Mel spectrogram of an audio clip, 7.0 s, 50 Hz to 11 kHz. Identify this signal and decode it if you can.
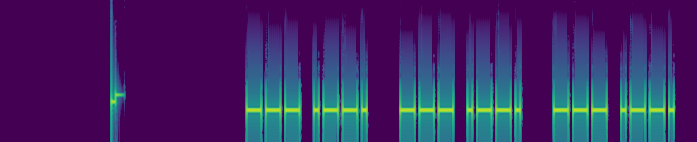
Morse code, heard as a keyed tone, about 25 wpm, 700 Hz. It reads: OP OP OP
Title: Abbreviations Repeated 3x - 25wpm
